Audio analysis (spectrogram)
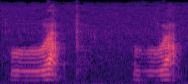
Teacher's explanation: With R and rap, the tip of your tongue goes up towards that bump, but it doesn't touch. The rest of your tongue is sort of bunched up and tight and raised towards the roof of your mouth.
